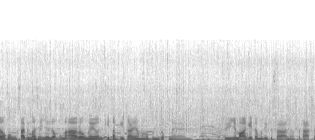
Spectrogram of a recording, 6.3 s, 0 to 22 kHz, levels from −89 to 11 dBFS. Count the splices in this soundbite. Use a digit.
0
